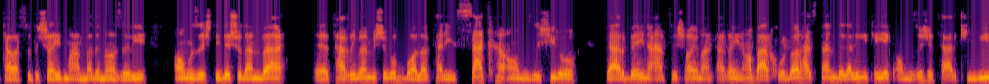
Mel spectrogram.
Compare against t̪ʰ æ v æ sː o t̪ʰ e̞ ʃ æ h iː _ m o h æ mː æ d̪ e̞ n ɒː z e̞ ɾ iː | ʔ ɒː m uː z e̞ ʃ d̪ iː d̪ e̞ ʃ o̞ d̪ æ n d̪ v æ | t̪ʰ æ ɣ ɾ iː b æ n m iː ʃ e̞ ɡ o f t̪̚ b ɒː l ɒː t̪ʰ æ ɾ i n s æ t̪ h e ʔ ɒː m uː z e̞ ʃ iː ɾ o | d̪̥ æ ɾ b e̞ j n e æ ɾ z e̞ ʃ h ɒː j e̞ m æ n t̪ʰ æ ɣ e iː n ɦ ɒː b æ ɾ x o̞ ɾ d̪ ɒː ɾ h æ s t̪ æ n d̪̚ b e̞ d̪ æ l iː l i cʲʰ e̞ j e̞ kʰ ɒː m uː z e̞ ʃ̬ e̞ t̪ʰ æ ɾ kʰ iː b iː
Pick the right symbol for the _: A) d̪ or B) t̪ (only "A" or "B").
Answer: A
